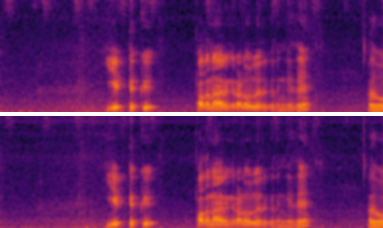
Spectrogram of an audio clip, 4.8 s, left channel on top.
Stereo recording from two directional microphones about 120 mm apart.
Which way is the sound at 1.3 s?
10° right (ahead or behind).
